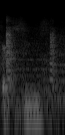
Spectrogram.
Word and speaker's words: XYZ: It's spelled XYZ. They have XYZ written onto their effects. It's pronounced XZs.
